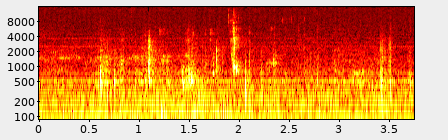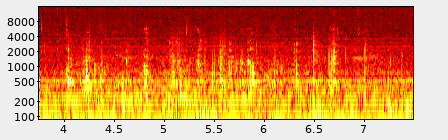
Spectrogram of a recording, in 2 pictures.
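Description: Close-miked chewing: a person eating with the mouth closed, with faint, irregular small wet clicks and crunches.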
